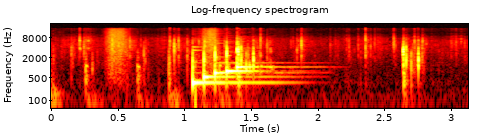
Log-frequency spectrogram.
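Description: A bright game chime rings out.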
